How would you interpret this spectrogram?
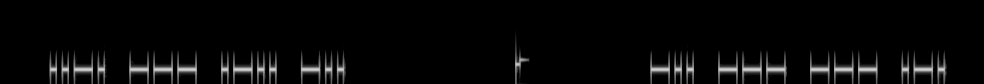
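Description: Morse code in a steady mid-pitched beep, keyed into quick dots and dashes to spell practice words at 14 to 20 words per minute. Two bursts of beeping are split by a short silence with a single click.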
